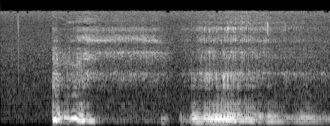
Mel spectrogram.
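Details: Dachshund snoring in its sleep, dreaming: two drawn-out, throaty snores with a wavering, slightly whiny tone, the second longer and louder than the first, in a quiet indoor setting.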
